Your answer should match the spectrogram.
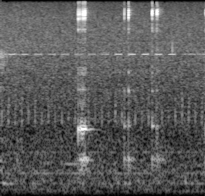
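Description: Quiet room tone, with one faint short sound a little under a second in and a few soft ticks.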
